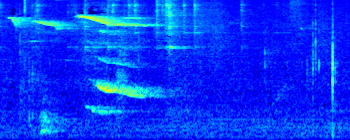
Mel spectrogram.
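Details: A rescue puppy gives a thin, high whine that slides downward, followed by fainter tonal whimpers and then quiet room noise.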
